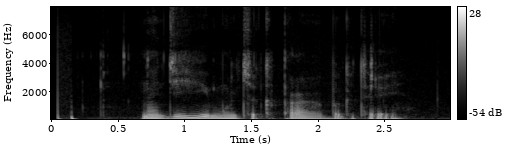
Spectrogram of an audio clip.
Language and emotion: Russian, neutral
